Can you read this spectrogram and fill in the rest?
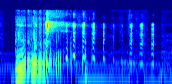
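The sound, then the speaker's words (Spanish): A voice imitates a fart, mimicking a girl in Grey's Anatomy whose medical problem makes her fart all the time: a long buzzing, sputtering raspberry of lip vibration, then a string of shorter trailing puffs fading out, fairly loud, with no words. “Sí, oye, ahorita me acordé de un capítulo de Grey's Anatomy en los que es una chava que tiene un problema médico y se echa pedos todo el tiempo.”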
